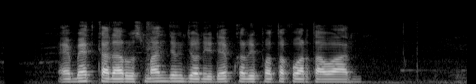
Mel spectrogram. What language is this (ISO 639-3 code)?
sun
